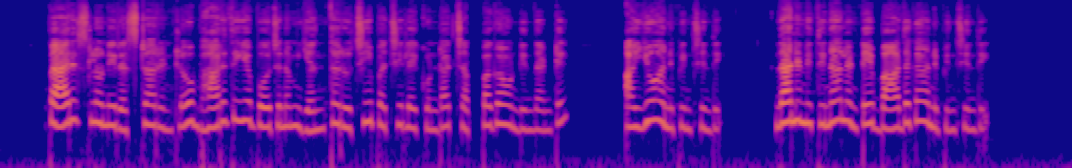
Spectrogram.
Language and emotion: Telugu, sad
